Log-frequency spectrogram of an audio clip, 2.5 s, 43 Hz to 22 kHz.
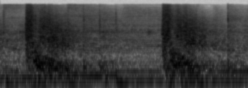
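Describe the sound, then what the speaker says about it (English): Two heavy shotgun blasts ring out several seconds apart while fighting zombies in the video game 7 Days To Die, each a loud, booming shot with a short decaying tail. "But look what the shotgun does"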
